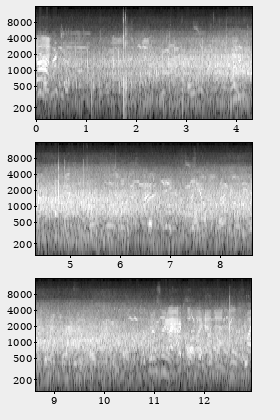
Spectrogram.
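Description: Many overlapping voices calling and chattering across an open soccer field, with no single voice standing out, swelling after the first couple of seconds. There is a single sharp knock about two seconds in, and a nearer voice briefly near the end.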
